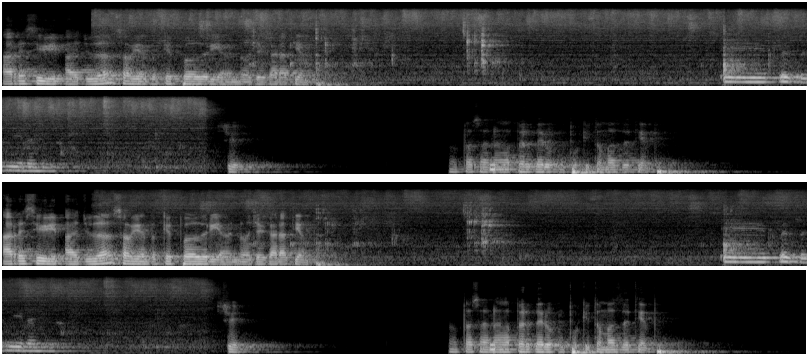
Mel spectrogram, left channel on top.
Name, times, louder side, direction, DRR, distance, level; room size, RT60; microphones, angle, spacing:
voice 1, 0.0-3.2 10.2-10.4 12.5-14.7, right 2 dB, 45° right, 7 dB, 0.8 m, -22 dB
Water / Bathtub (filling or washing), 0.9-10.1, left 7 dB, 75° left, 3.0 m, -33 dB
voice 2, 7.2-8.6, equal, 15° right, 8 dB, 1.0 m, -23 dB
14.0 x 9.2 x 8.7 m, 1.2 s
head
